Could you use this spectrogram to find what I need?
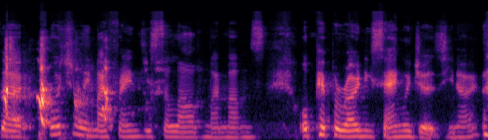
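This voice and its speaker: A woman with an Australian accent, fairly low in pitch, with ordinary pitch variation, over noticeable background noise. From Australia, Italian family. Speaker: co-host. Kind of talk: casual chat.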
